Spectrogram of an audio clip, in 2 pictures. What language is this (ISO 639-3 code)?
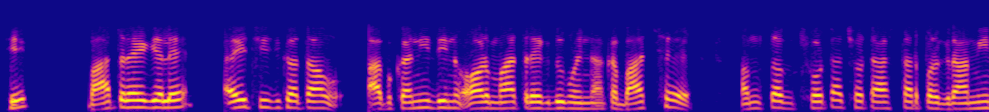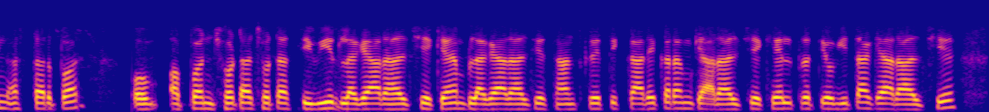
mai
